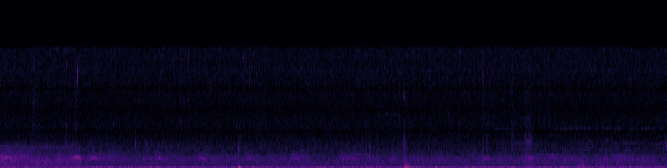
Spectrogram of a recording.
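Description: Faint outdoor quiet with distant bird calls repeating over a low rumble, and a single sharp click a little over two seconds in.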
